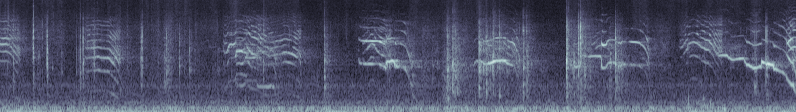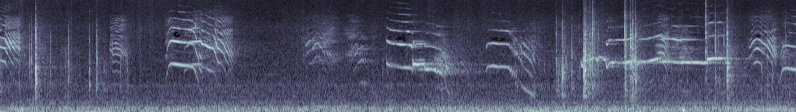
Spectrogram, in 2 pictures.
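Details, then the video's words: Bull elk, many together in winter, practising sparring after the rutting season; dense high chirps and squeals with frequent sharp clacks throughout, steady low rumble underneath. "Vocal Elk Bulls Sparring After the Rut"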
